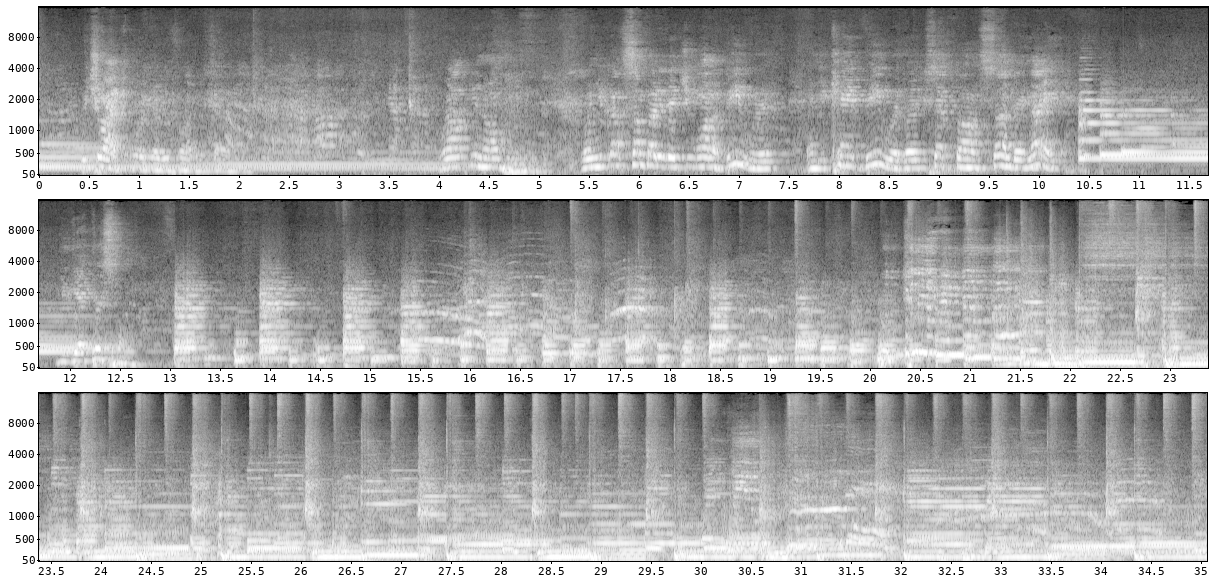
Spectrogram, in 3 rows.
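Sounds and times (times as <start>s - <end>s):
live band playing a relaxed groove: 0.0s - 5.4s, 10.4s - 35.0s
steady bass line: 17.0s - 35.0s.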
